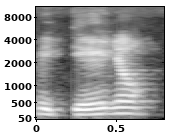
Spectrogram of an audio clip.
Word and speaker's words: McDaniel: I'm going to say it wrong, but Mike McDaniel, is that right?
